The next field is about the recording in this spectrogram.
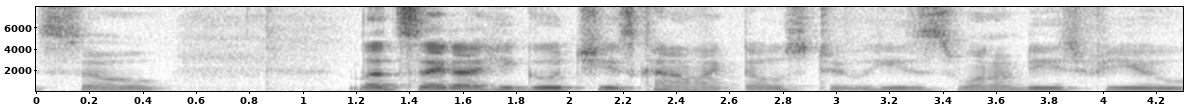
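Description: A woman speaks at a fairly low pitch over a quiet background. Her intonation is monotone and flat. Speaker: video blogger. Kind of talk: casual vlog chat. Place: home room.

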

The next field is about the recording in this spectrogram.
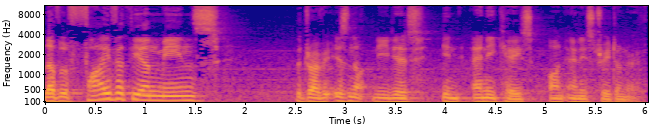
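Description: A man's dark, mellow tone at a moderate pace over light background noise. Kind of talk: interview answer. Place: garage. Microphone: lapel.

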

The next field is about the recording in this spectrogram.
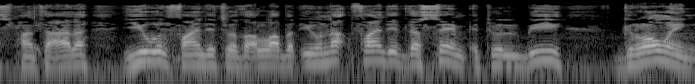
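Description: Somewhat breathy and dry with no echo, a man's voice moves at a moderate pace with ordinary pitch variation. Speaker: religious preacher. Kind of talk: short sermon. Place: street. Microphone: phone near.

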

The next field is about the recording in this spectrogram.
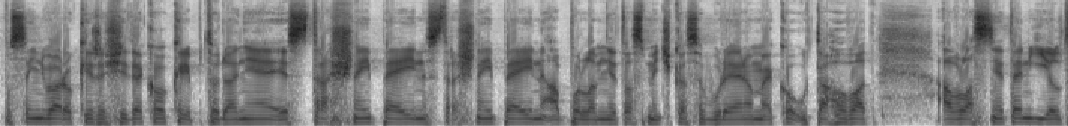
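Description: Against a quiet background, a man talks at a moderate pace with monotone, flat intonation. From Czech Republic. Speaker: crypto startup co-founder; conference speaker. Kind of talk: lecture. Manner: casual, filler-heavy. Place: hall. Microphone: handheld.

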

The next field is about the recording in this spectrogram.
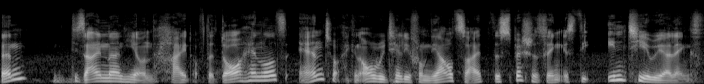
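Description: A man with vocal fry talks at a fairly quick pace, his pitch swinging very widely, in a dry sound with no echo. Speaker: car reviewer. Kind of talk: review presentation. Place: open country. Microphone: handheld.

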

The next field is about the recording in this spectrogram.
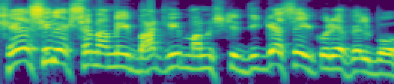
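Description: A man is speaking. His intonation is lively. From Bangladesh, Kishoreganj. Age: 70s. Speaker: politician. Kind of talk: press statement. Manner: emphatic.

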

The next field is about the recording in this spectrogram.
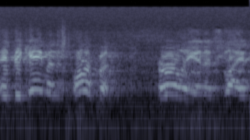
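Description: Light background noise and audible room echo surround the recording. A man speaks at a moderate pace. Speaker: air show announcer. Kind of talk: commentary. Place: open country.

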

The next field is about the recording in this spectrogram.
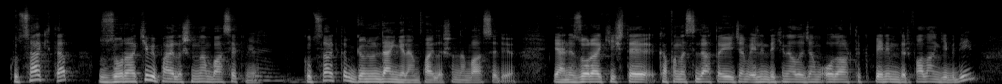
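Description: The man's voice sits at a medium pitch. He talks at a very fast pace. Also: ordinary pitch variation. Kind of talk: panel discussion.

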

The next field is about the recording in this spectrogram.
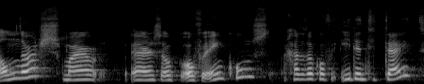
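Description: A woman's fairly high voice with lively intonation, at a very slow pace. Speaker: TV interviewer. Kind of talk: interview question. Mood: warm, reflective, curious. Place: home room. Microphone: lapel.

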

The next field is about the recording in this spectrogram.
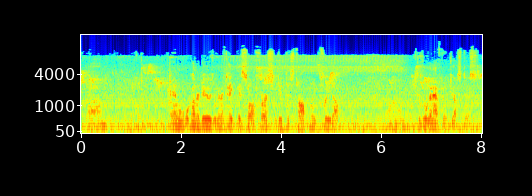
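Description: Loud background noise sits behind the voice. A man speaks at a moderate pace. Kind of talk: tutorial. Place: garage.

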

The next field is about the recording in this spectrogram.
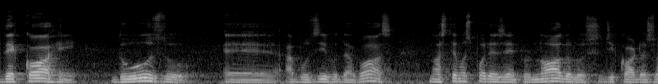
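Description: Over light background noise, a man speaks at a fairly slow pace in a somewhat breathy, dark, mellow tone with ordinary pitch variation. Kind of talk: interview answer. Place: office.

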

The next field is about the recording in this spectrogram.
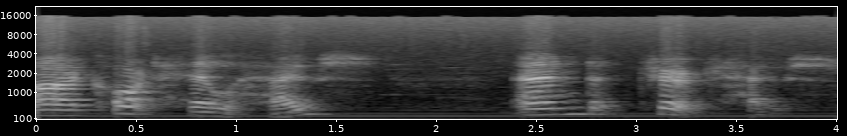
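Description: Speaking very slowly in a voice high for a man, he is heard with audible room echo and faint music in the background. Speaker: documentary narrator. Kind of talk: documentary narration. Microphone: old recording.

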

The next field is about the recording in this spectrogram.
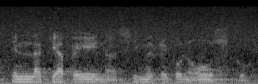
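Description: A man talks at a very slow pace against noticeable background noise. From Salta, Argentina. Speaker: poet. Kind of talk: poetry reading.

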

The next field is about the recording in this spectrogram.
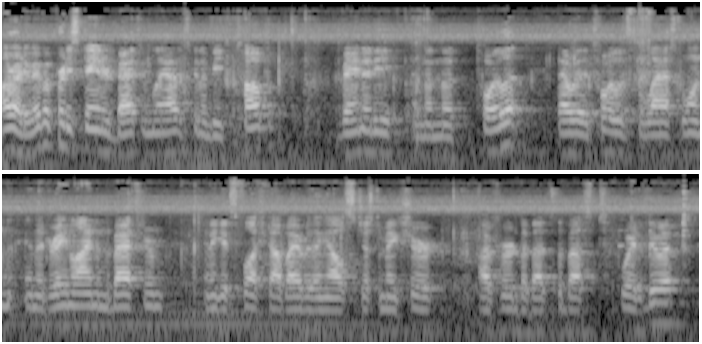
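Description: A man speaks at a fairly quick pace with fairly even intonation. Light background noise sits behind him. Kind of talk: tutorial. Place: open country. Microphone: camera far.

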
